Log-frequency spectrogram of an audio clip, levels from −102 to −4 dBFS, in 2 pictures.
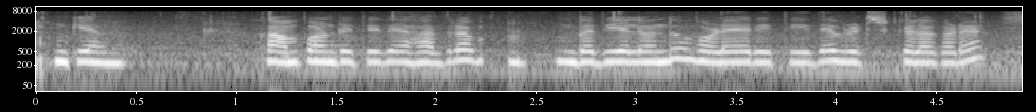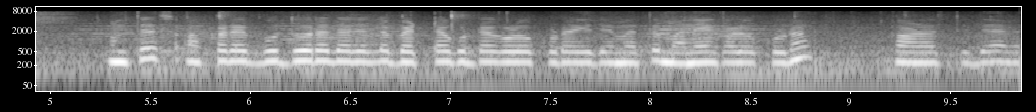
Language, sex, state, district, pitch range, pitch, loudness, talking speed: Kannada, female, Karnataka, Dharwad, 245-260 Hz, 255 Hz, -17 LUFS, 140 wpm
